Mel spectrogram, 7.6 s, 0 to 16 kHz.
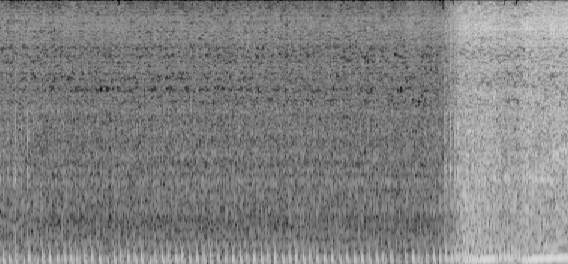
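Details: Carbureted Honda Beat scooter after replacing the snapped CVT drive belt (V-belt kit) and cleaning parts; engine runs smooth. Even, steady idle about 214 thumps a minute, then a clean smooth rev, no rattle; normal idle and rev.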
